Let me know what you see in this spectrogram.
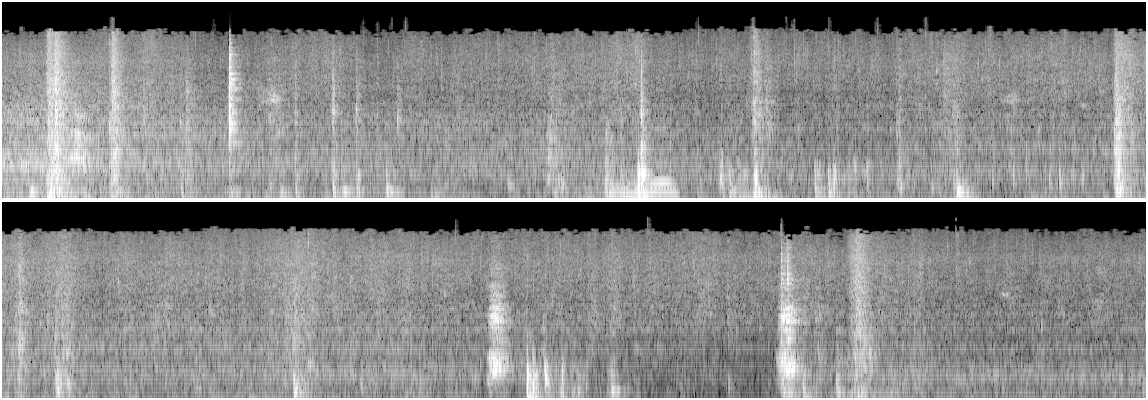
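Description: Meat and vegetables sizzling in a stock pot while being stirred, with the plastic spatula scraping and knocking against the pot every second or so over a steady hiss.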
